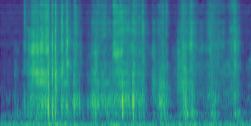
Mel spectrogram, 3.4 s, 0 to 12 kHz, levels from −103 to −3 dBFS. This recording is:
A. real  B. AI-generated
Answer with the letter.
B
